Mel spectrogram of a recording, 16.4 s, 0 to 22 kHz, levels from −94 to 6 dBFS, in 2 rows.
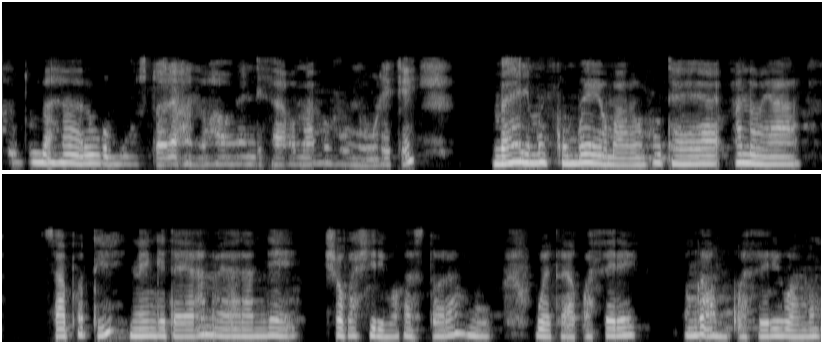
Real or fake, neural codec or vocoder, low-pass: fake; codec, 16 kHz, 4 kbps, FreqCodec, larger model; 5.4 kHz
